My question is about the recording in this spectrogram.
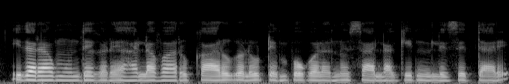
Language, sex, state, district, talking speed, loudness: Kannada, female, Karnataka, Bangalore, 105 wpm, -19 LUFS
